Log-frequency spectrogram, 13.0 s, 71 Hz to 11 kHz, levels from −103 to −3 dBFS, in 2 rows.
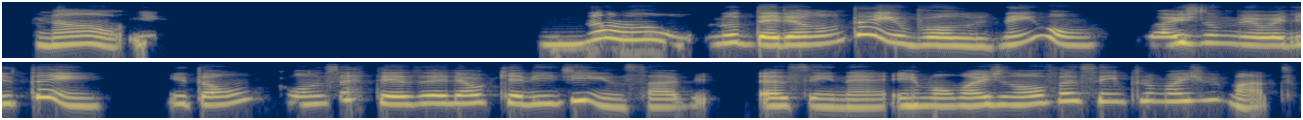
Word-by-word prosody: Não, 235 -1 -2
e 265 - -11 1.9
Não, 365 - +1 0.2
no 280 +3 +2
dele 240 -1 +8
eu 240 0 +6
não 275 +6 -3
tenho 290 -4 +5
bolo 220 -2 0
nenhum, 245 - -2 0.2
mas 250 +3 +3
no 280 - -3
meu 235 -3 +1
ele 240 +4 -1
tem. 240 - 0 0.3
Então, 260 +5 -3
com 255 -1 -5
certeza 270 -6 +1
ele 270 0 +4
é 270 - +2
o 285 - 0
queridinho, 265 - -1
sabe. 195 - -8 0.2
É, 215 - +3
assim, 215 -2 -5
né, 190 0 -6
irmão 215 0 -4
mais 225 +3 0
novo 255 +6 -1
é 335 - +3
sempre 325 0 -6
o 330 - -11
mais 325 +1 -1
mimado. 365 0 -6
255 Hz, 155 wpm, -23 LUFS, 225-290 Hz, 1.9 s, dele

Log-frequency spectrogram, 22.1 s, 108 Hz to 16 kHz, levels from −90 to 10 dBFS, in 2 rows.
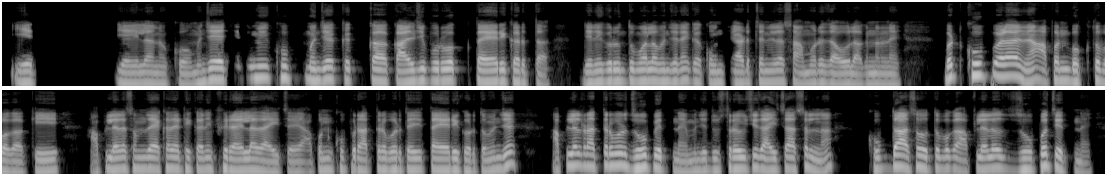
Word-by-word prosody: येत 135 -1 +1 0.8
यायला 125 0 -1
नको. 115 -1 -6
म्हणजे 135 +7 +1
याची 160 +3 0
तुम्ही 180 +1 -1
खूप 180 -4 -2
म्हणजे 160 0 +2
क 155 - -2 0.2
का 145 -2 +5
काळजीपूर्वक 150 +2 +2
तयारी 140 0 +5
करता, 130 -5 -3 0.4
जेणेकरून 140 +2 0
तुम्हाला 145 0 +1
म्हणजे 140 0 -1
नाही 155 +1 -1
का 140 -1 -3
कोणत्या 130 0 -3
अडचणीला 135 +2 -2
सामोरं 125 0 -3
जावं 120 -1 -1
लागणार 115 +1 -3
नाही. 115 -1 -5 0.4
बट 180 +3 +3
खूप 210 0 +2
वेळा 200 0 +7
ना 140 -1 +3
आपण 150 +2 0
बघतो 140 +3 -1
बघा, 120 -3 -1
की 130 0 0 0.3
आपल्याला 140 +6 +1
समजा 150 +1 0
एखाद्या 150 +2 +1
ठिकाणी 140 0 -2
फिरायला 135 -2 +3
जायचं 115 -2 -1
आहे. 115 - -3
आपण 120 +5 -5
खूप 145 +2 -5
रात्रभर 135 0 0
त्याची 140 0 0
तयारी 135 -1 +4
करतो. 125 -1 -4
म्हणजे 150 +9 0 0.4
आपल्याला 185 0 +2
रात्रभर 180 +2 +3
झोप 160 0 +1
येत 155 - +4
नाही. 120 -3 -4
म्हणजे 130 +3 -4
दुसऱ्या 135 +3 -1
दिवशी 150 +2 +1
जायचं 135 0 +2
असेल 150 +3 -1
ना, 135 +6 -3 0.4
खूपदा 150 +4 +3
असं 165 0 +2
होतं 155 -1 -1
बघा 150 -1 +1
आपल्याला 145 +5 +1
झोपच 140 +5 -1
येत 150 - +3
नाही 110 -3 -10
140 Hz, 175 wpm, -23 LUFS, 130-150 Hz, 0.8 s, वेळा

